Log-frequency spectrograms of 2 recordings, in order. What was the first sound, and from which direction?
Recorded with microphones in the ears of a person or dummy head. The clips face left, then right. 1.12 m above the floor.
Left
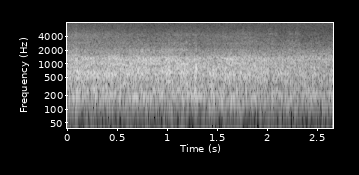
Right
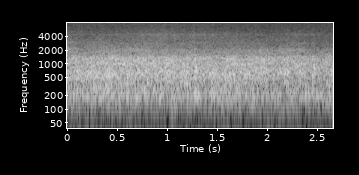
Only background noise.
